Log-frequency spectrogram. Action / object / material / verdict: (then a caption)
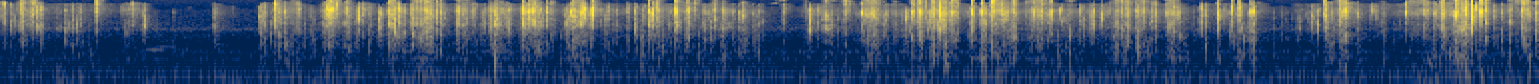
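scrape / plastic film candy wrapper / plastic film / none. A full, large Butterfinger bar in its sealed yellow plastic film wrapper is crinkled and squeezed by fingertips and long nails. Dense, bright, crackling crinkles come in rapid clustered bursts with very little low end. The sound is quiet and close.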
